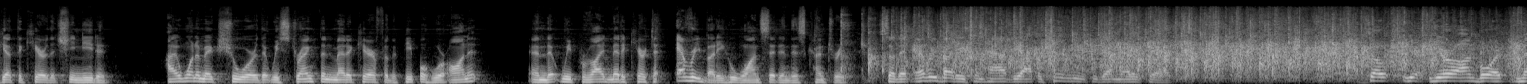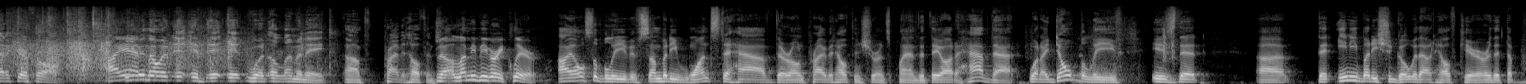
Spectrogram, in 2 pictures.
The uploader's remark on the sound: answers questions during a live town hall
